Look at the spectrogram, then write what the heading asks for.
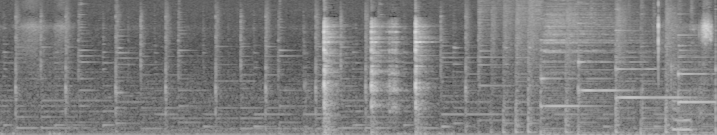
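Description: Banana bread batter with flour being stirred in a bowl: irregular clinks and taps of a utensil against the bowl, close by, with a few sharper knocks and faint voices in the background.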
